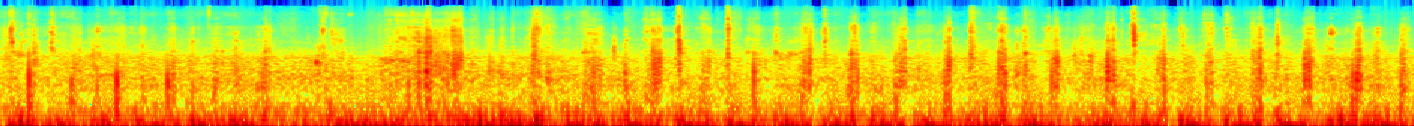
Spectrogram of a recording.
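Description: Close-miked crunching and chewing of cooked bamboo shoot in chili oil: a quick, irregular run of crisp crunches.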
